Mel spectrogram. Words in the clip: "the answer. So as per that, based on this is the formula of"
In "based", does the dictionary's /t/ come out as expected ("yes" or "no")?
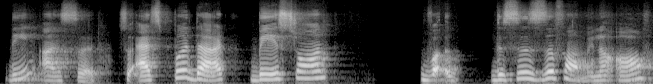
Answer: yes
